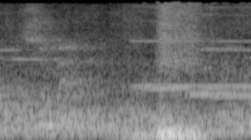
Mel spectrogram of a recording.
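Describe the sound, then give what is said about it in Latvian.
A parliament session bell in the Latvian Saeima rings continuously for a couple of seconds to call a recess, a steady buzzing, metallic tone that swells louder briefly toward the end, with a faint murmur of voices underneath. “Saskaņā ar kārtības rulums ir laiks iet pārtraukumā. Lūdzu zvanu.”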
